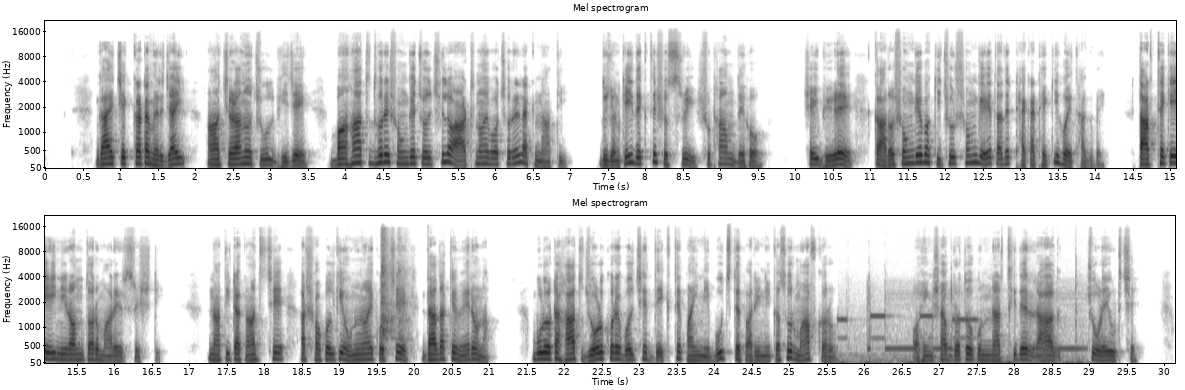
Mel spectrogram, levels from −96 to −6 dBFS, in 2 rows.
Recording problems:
garbled, watery; slightly; nothing above 16.5 kHz
phone ringing; noticeable; at 20 s; peak 7 dB below the speech
phone ringing; faint; from 26 to 29 s; peak 10 dB below the speech

